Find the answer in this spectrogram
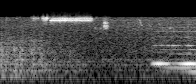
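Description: A cricket chirping: one high-pitched trill of under a second starting about half a second in, then a brief second chirp.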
